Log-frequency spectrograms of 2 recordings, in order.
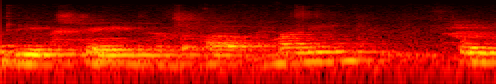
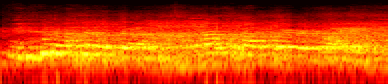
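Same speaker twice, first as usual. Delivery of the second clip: laughing; 9 semitones higher, 12 dB louder, slower than usual. Real, not acted. Laughs at own bad impression.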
